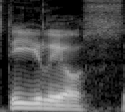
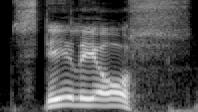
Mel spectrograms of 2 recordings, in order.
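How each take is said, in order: First: Said in the usual way. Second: High, loud drawn-out call; imitated battle shout, higher and louder; retold shout. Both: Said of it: "Then he shouts".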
